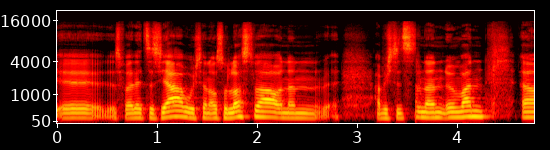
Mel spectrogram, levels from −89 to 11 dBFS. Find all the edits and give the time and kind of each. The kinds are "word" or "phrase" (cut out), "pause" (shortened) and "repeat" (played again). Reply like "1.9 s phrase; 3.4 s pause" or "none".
3.6 s word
